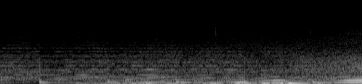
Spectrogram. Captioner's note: car in the distance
